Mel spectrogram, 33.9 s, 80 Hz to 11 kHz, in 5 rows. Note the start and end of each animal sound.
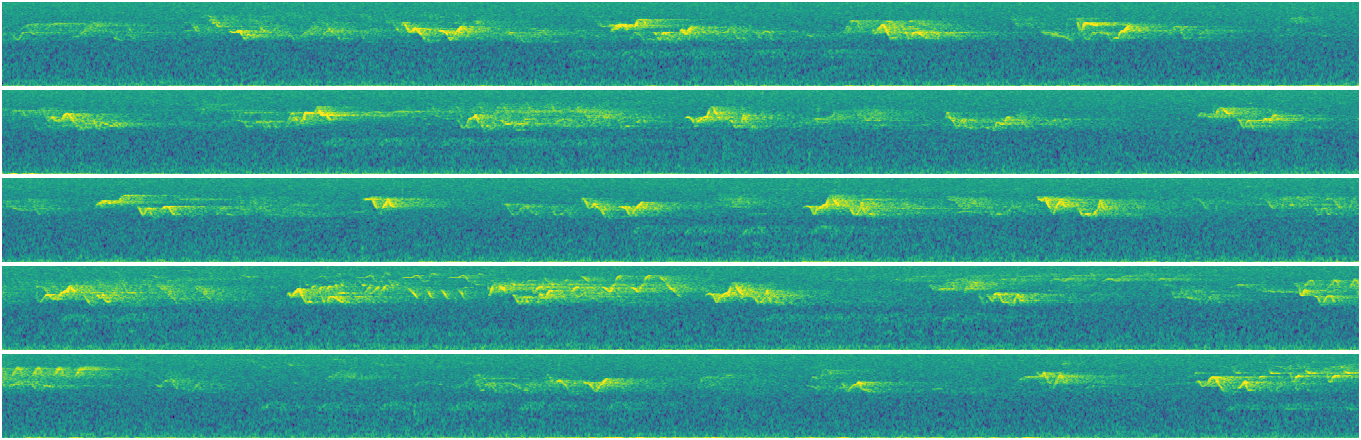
[0.00, 11.99] Red-eyed Vireo (Vireo olivaceus)
[2.76, 4.36] American Crow (Corvus brachyrhynchos)
[8.40, 10.19] American Crow (Corvus brachyrhynchos)
[8.42, 10.02] Black-throated Blue Warbler (Setophaga caerulescens)
[12.65, 33.92] Red-eyed Vireo (Vireo olivaceus)
[16.29, 18.58] American Crow (Corvus brachyrhynchos)
[20.32, 21.93] American Crow (Corvus brachyrhynchos)
[21.03, 22.84] Black-and-white Warbler (Mniotilta varia)
[21.74, 22.80] Mourning Warbler (Geothlypis philadelphia)
[22.57, 23.97] Chestnut-sided Warbler (Setophaga pensylvanica)
[24.74, 26.29] Black-and-white Warbler (Mniotilta varia)
[26.29, 27.91] Black-throated Blue Warbler (Setophaga caerulescens)
[28.07, 33.92] American Crow (Corvus brachyrhynchos)
[33.10, 33.92] Chestnut-sided Warbler (Setophaga pensylvanica)
[33.42, 33.92] Black-and-white Warbler (Mniotilta varia)

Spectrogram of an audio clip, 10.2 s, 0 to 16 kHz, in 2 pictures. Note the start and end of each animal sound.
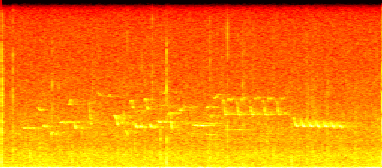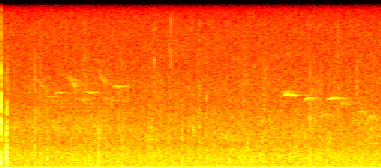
[0.00, 4.70] Winter Wren (Troglodytes hiemalis)
[5.40, 6.87] Blackburnian Warbler (Setophaga fusca)
[8.55, 10.18] Brown Creeper (Certhia americana)

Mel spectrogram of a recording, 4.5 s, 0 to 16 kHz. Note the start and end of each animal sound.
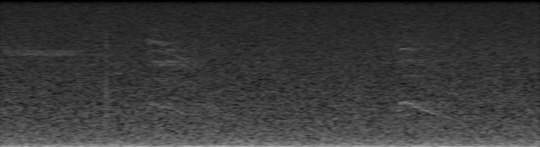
[1.19, 1.57] Yellow-bellied Sapsucker (Sphyrapicus varius)
[3.25, 3.70] Yellow-bellied Sapsucker (Sphyrapicus varius)

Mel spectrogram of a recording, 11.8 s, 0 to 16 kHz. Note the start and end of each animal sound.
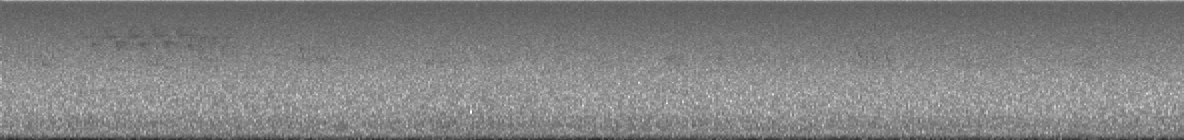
[0.00, 11.47] Red-eyed Vireo (Vireo olivaceus)
[0.87, 2.44] Nashville Warbler (Leiothlypis ruficapilla)

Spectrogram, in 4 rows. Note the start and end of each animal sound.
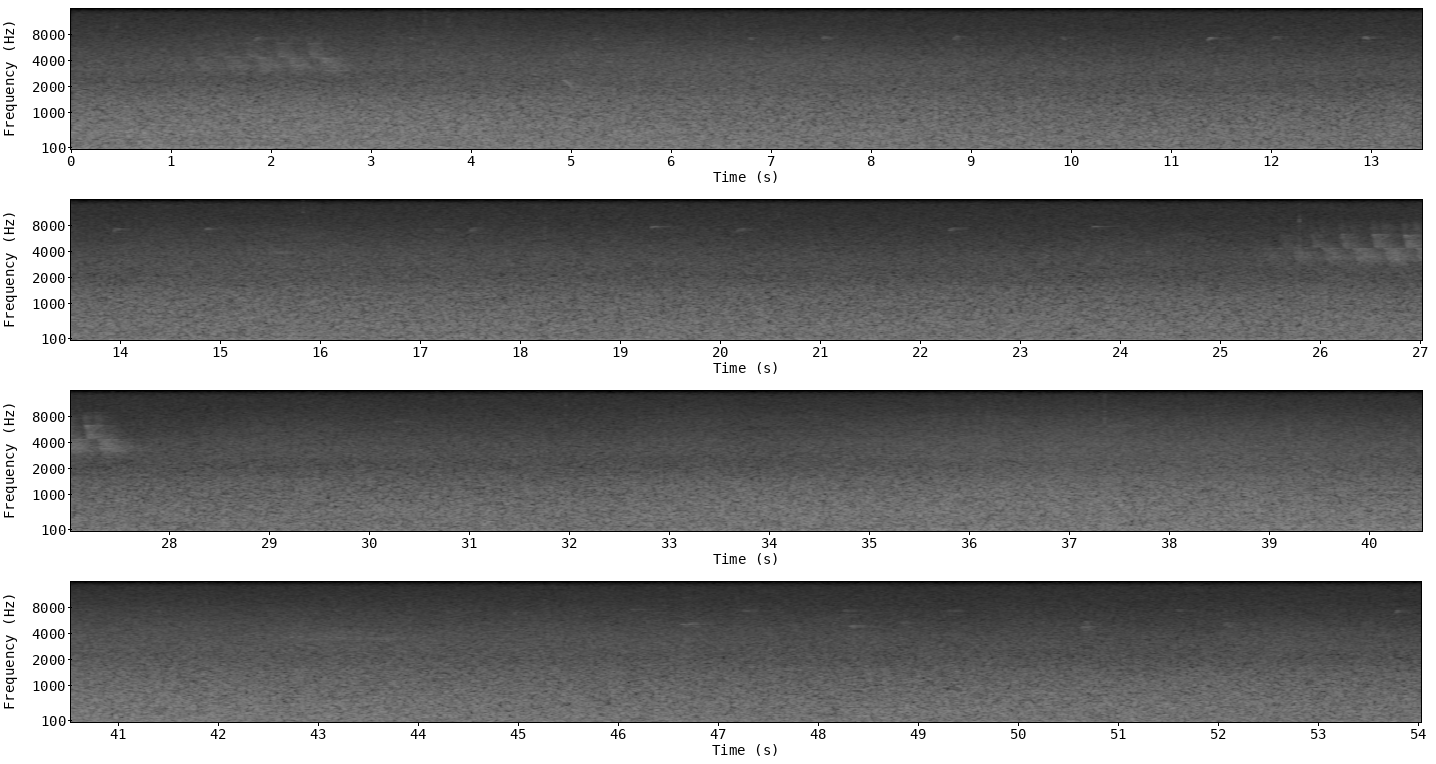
[0.95, 3.07] Ovenbird (Seiurus aurocapilla)
[25.30, 27.69] Ovenbird (Seiurus aurocapilla)
[46.58, 46.79] Hairy Woodpecker (Dryobates villosus)
[48.26, 48.42] Hairy Woodpecker (Dryobates villosus)
[50.61, 50.76] Hairy Woodpecker (Dryobates villosus)
[52.01, 52.11] Hairy Woodpecker (Dryobates villosus)

